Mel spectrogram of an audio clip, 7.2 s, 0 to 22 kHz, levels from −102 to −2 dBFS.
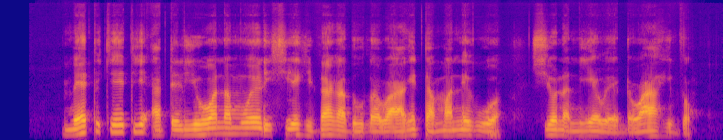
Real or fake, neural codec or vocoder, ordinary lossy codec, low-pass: fake; codec, 44.1 kHz, 2.6 kbps, SNAC; none; none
